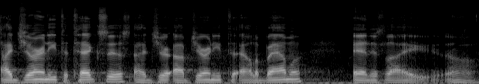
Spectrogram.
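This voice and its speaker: With vocal fry and fairly even intonation, a man talks at a moderate pace in a fairly low pitch. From California, US (moved from abroad as a child). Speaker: youth conditioning coach. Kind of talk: casual podcast interview. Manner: halting, many restarts.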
